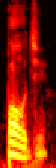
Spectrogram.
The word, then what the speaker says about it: pode: veja que a diferença do primeiro sem o acento para pode ficar com som mais aberto pode enquanto na segunda com o circunflexo o som fica mais fechado pode os dois possuem a mesma sílaba tônica o que vai diferenciar é justamente a tonalidade do som aberto ou fechado assento grafe marca o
